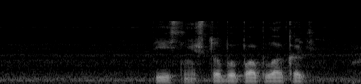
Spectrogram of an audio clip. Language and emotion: Russian, neutral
